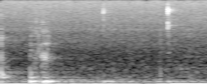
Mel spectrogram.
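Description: Faint room tone with a steady low hum, a brief faint mouth sound about half a second in, and a single faint computer mouse click near the end.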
